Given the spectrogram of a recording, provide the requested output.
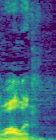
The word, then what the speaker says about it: Wallen: Is that a crude mashup of Waylon Jennings and Morgan Wallen? – What's that? – Morgan Whalen. – Is that not how you say it? – Wallen. – Wallen.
